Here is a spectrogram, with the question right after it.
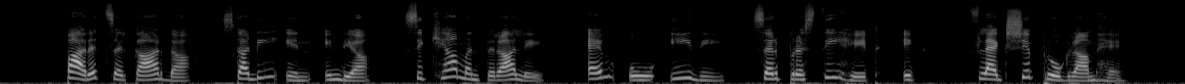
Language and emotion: Punjabi, neutral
